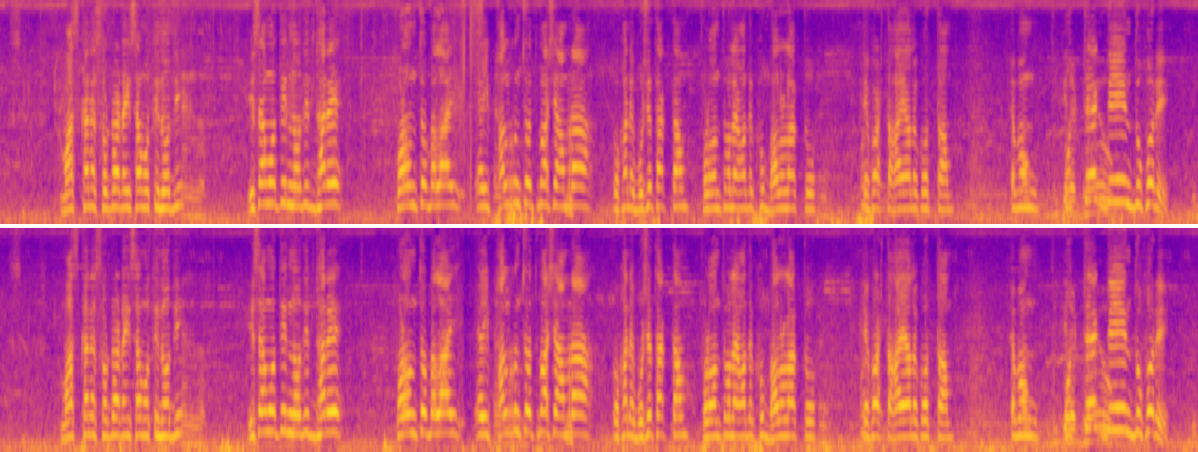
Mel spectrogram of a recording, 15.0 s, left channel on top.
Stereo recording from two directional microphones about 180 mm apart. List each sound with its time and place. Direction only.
0.8 s speech: 30° right (ahead or behind)
6.0 s speech: centre (ahead or behind)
